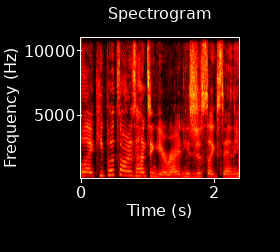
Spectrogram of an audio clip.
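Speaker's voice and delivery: ordinary talk, nothing marked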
